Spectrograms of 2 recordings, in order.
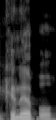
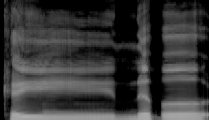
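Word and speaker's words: Knueppel: And I just want to say Knipple, so. Knipple. Sean tried to act like he didn't know how to say it earlier. Knipple, K-nipple. No, it's Knipple. You know it. It's Knipple.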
